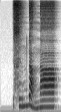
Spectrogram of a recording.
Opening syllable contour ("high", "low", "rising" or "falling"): rising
